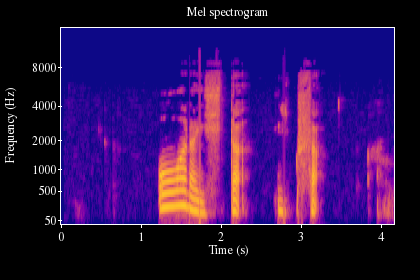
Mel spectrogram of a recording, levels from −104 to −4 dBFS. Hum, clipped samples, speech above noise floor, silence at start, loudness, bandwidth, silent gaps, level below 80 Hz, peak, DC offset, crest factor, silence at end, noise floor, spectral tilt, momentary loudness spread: none; under 0.1%; 57 dB; 1.25 s; -23 LUFS; 9 kHz; none; -62 dBFS; -4 dBFS; under 0.1%; 22 dB; 0.95 s; -82 dBFS; -6 dB/octave; 13 LU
